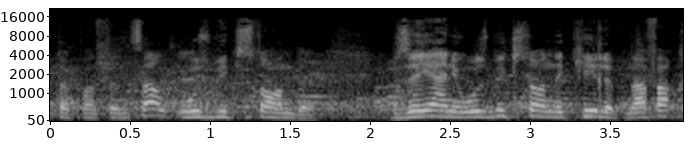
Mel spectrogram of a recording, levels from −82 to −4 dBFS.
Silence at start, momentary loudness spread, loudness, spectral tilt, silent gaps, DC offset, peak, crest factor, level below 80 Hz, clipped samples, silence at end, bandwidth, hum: 0 s; 9 LU; -34 LUFS; -4 dB/octave; none; under 0.1%; -18 dBFS; 16 dB; -80 dBFS; under 0.1%; 0 s; 15.5 kHz; none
